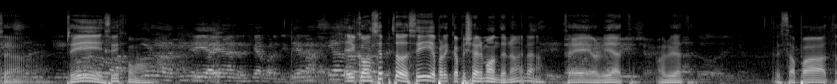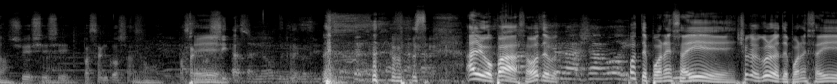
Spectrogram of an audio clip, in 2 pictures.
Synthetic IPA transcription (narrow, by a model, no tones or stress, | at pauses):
sḛa̰ | sisiehkomo | nneɾiapaɾt̪ikelko̞nsep̚t̪osiapaɾt̪ekapeʃaðelmõnt̪e̞nõeɾasiolβiðat̪eo̰lβiðat̪e | ḛlsapat̪o̰sisisipasaŋkosa̰komoasiosit̪as | psalɣo̞pasaβost̪e | bost̪epo̞nesaiʃokalkuloket̪̬eponesai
